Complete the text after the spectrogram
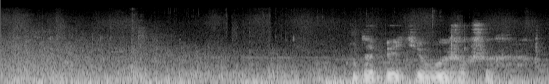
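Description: A fire crackles close by.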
